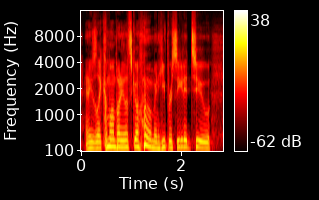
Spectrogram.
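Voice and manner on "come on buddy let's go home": put-on drunken man speech, higher and louder. Retelling what a hammered comic said offering a ride home: imitating a drunk man. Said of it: "He's really hammered".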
